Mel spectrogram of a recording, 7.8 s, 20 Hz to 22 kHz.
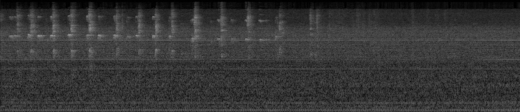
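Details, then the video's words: Two squirrels chatter loudly in quick, high, scratchy chirps over a steady low indoor hum, around 10:38 a.m. on October 13, 2022. "oh that's two squirrels no wonder they're so loud they brought friends"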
